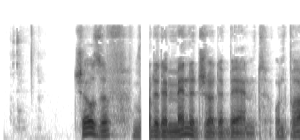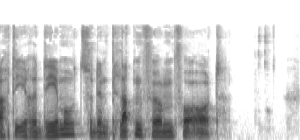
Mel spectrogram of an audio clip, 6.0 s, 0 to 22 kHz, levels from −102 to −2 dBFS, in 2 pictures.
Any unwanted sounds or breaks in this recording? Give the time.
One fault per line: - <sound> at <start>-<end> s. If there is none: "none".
- dropout at 1.4-1.5 s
